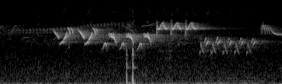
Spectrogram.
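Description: A Lincoln's sparrow sings a rich, bubbling warble in several distinct parts, high trilled phrases shifting in pitch, clear, with two sharp clicks partway through.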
